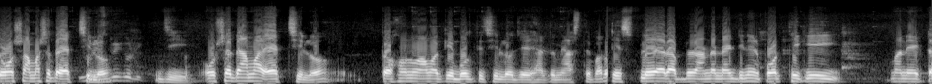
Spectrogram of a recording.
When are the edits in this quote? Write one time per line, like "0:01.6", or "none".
0:06.0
